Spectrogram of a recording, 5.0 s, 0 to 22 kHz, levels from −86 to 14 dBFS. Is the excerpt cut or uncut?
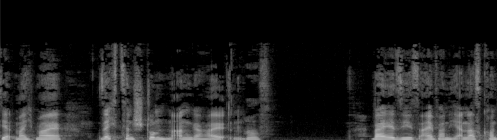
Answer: uncut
